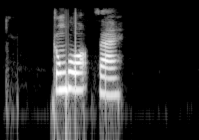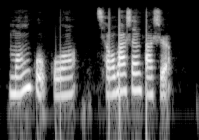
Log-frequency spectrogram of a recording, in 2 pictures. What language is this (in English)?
Chinese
